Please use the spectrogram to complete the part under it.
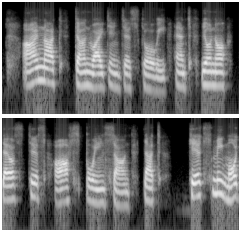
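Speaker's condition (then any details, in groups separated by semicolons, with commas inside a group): Cerebral palsy; affects speech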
